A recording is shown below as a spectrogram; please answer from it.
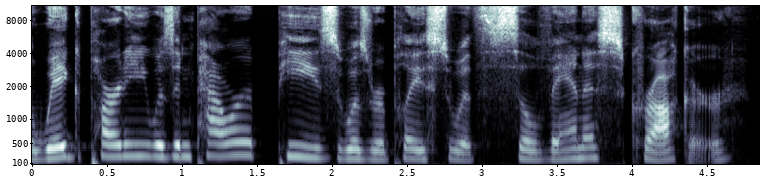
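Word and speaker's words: Pease: I typed it in it says to pronounce it as peas so I'm just going to pronounce it as peas p e a s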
